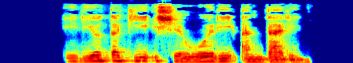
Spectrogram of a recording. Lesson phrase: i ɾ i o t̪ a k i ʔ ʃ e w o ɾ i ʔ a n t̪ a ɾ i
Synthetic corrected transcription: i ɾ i o t̪ a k i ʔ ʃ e w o ɾ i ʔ a n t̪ a ɾ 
